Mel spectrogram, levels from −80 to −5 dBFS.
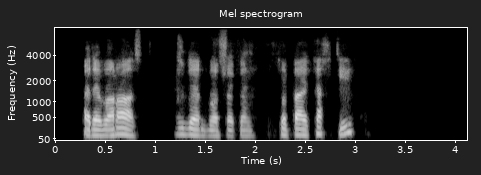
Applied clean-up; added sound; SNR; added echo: neural mask model Resemble Enhance denoiser.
